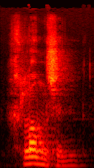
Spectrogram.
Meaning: to (cause to) glimmer
- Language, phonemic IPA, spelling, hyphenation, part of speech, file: Dutch, /ɣlɑn.zə(n)/, glanzen, glan‧zen, verb, Nl-glanzen.ogg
